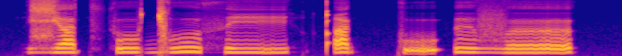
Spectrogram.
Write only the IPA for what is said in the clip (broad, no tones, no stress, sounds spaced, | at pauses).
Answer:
ʑ ɐ t͡sʼ u ɡ͡ǀ u θ i | qʼ ɨ kː ṵ ʔ ɨ v ɵ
